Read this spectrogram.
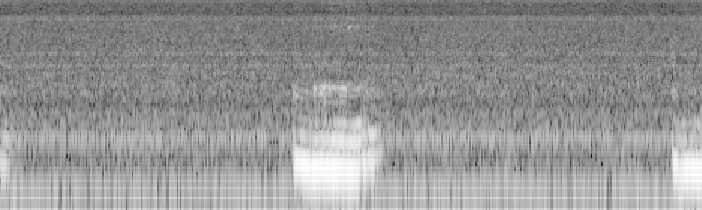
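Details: A sleeping pet cat snoring in a quiet room: one clear, humming, nasal snore lasting nearly a second, then a pause and the start of the next, with a faint electrical hum beneath.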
